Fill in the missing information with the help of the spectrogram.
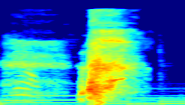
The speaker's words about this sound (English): And yes, I still have my cough. That's not going away anytime soon. Sorry, everybody.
